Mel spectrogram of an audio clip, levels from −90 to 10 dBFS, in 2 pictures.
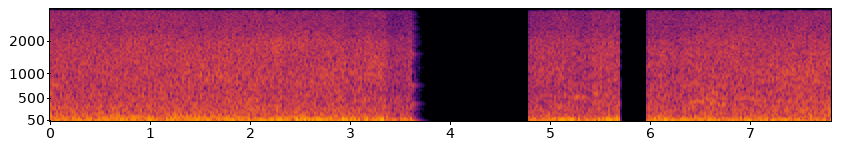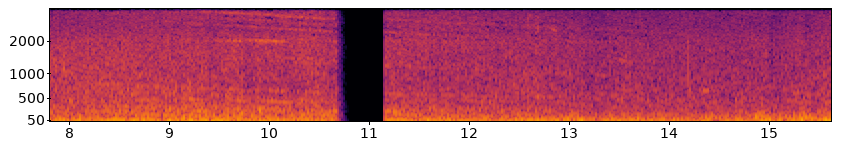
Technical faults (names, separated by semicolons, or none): call audio freeze; long network dropout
